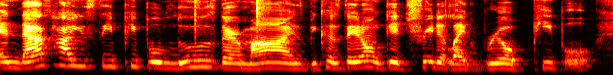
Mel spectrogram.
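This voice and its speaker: A loud woman with medium pitch and an animated tone. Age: 20s. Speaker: livestreamer. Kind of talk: casual chat.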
